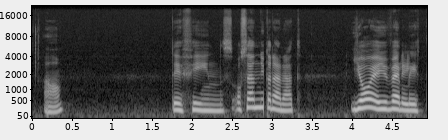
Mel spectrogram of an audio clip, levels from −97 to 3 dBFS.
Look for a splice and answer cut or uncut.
cut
